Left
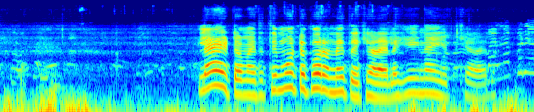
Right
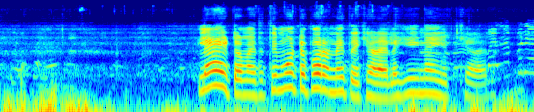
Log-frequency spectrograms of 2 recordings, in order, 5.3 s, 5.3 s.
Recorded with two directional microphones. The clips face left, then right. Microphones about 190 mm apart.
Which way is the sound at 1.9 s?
15° left (ahead or behind).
